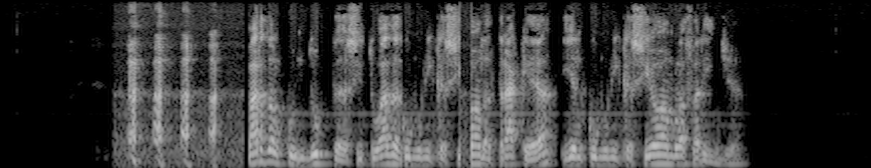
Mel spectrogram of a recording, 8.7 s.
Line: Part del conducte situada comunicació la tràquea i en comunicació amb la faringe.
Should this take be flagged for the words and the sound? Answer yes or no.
yes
